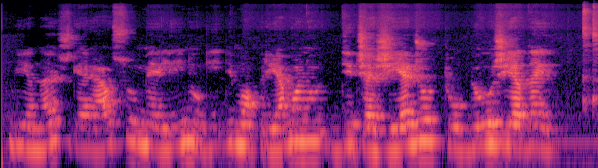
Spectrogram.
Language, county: Lithuanian, Vilnius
